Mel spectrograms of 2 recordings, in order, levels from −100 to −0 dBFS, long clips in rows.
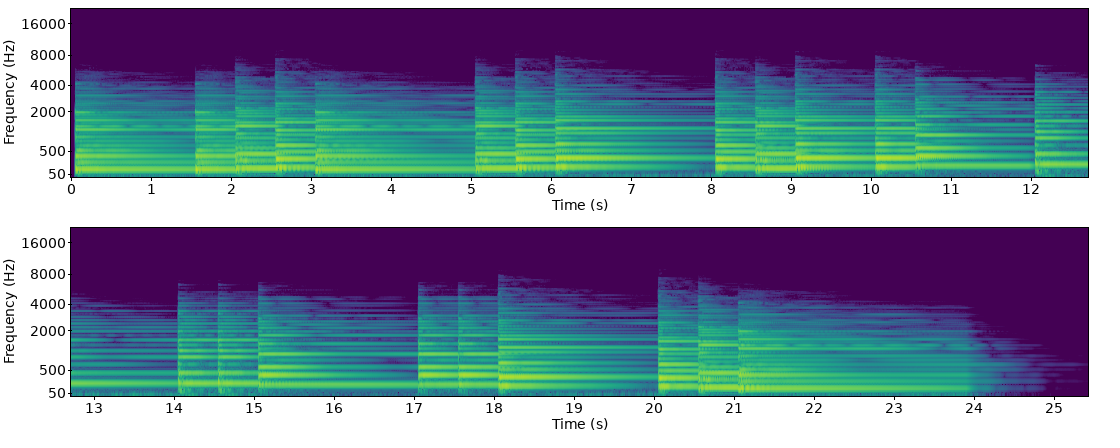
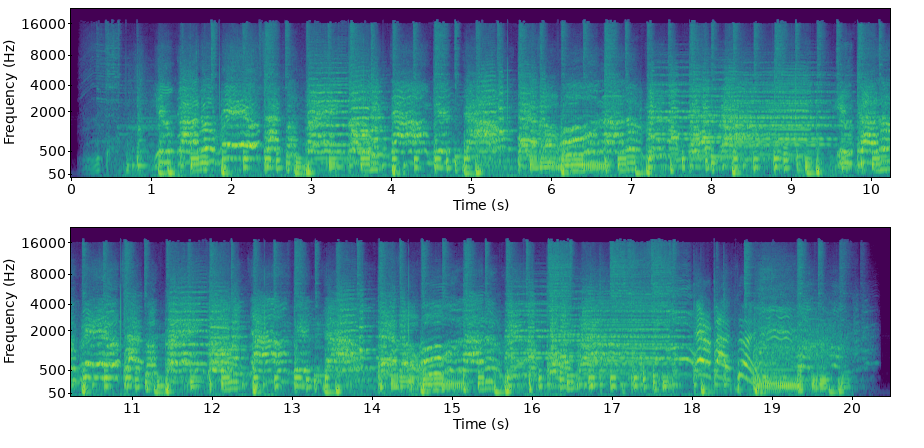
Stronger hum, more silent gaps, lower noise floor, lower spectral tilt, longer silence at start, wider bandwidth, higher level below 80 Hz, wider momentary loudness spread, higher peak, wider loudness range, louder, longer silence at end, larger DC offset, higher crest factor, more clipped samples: neither; neither; first, -88 dBFS vs -44 dBFS; first, -11 dB/octave vs -5 dB/octave; second, 0.05 s vs 0.25 s; second, 5 kHz vs 17.5 kHz; second, -52 dBFS vs -34 dBFS; first, 15 LU vs 5 LU; about the same, -4 dBFS vs -4 dBFS; first, 6 LU vs 1 LU; about the same, -19 LUFS vs -20 LUFS; first, 1.45 s vs 0.25 s; neither; about the same, 16 dB vs 16 dB; neither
